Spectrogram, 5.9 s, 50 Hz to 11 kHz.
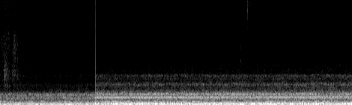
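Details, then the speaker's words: Chinese diesel heater mounted in a hardcase, running normally: soft steady roar and fan tone building as it is turned back up to 15–16 after holding 9 degrees, with the fuel pump ticking. "so now the fan has calmed down a little bit you can hear the fuel pump ticking away oh let's do this crank it up back to 15 16. and you'll hear it build back up"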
